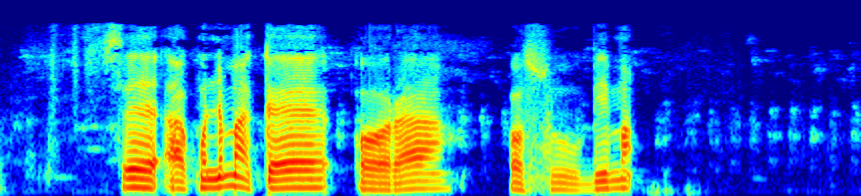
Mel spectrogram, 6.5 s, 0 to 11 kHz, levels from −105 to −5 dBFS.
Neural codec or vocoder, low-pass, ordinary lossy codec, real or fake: none; 7.2 kHz; MP3, 48 kbps; real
